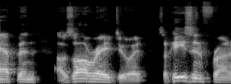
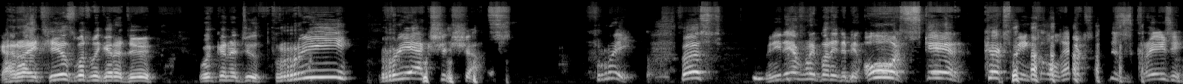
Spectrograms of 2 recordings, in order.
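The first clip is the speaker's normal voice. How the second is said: put-on Scottish accent; 12 semitones higher than usual. Scottish AD directing extras for reaction shots, excited accented orders. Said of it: "should I try a Scottish accent?".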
